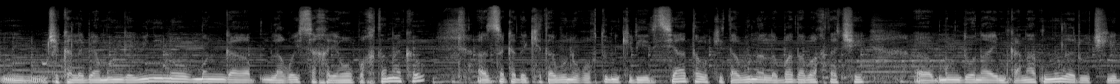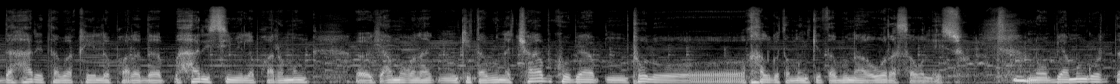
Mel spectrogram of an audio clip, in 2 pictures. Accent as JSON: {"language": "Pashto", "region": "Laghman", "country": "Afghanistan", "tie": "born or raised there", "said": "زه په لغمان کې پیدا سویم په لغمان کې را لوی سویم خوانسی می په لغمان کې لوسته"}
